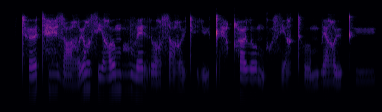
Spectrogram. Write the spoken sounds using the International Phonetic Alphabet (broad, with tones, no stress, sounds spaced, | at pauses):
tʰ œ˧˥ tʰ æ̤˥ z ɑ˩ ʁ ʉ˧˥ ʁ s i˧ ʁ o˥ m ɔ̤˥ v ɛ˥ r o˧ ʁ s ɑ˩ ʁ ʉ˩ tʰ r y˩˧ kʼ æ̤˩˧ qʰ u˥ l o˥ ŋ ɡ ɔ̤˩ s e˩ ʁ tʰ o˧ m b ɛ˥ ʁ ʉ˧˥ kʰ y˥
